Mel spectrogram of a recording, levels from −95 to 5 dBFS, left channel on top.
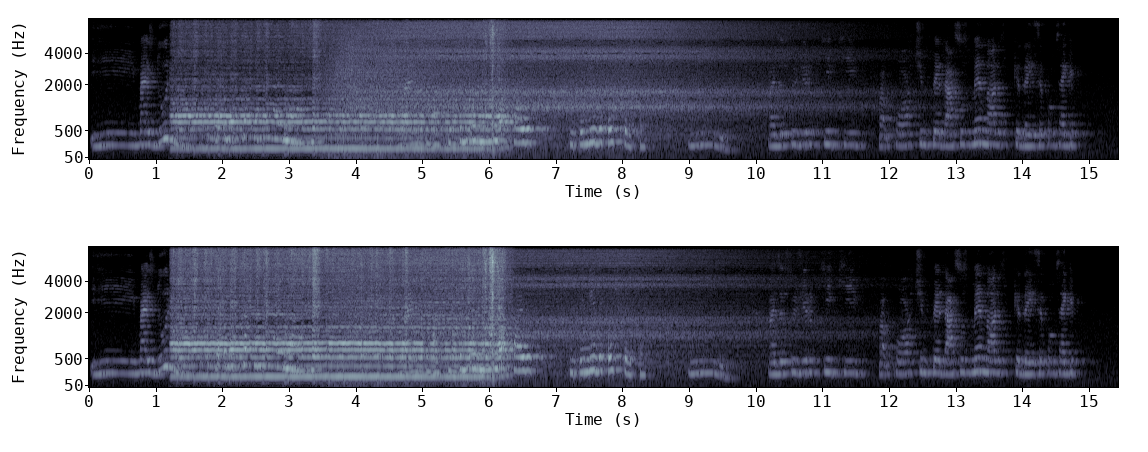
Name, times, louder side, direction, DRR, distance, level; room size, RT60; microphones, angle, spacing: voice 1, 0.0-2.2 4.6-5.6 9.0-9.7 10.2-14.8, right 1 dB, ahead, 1.7 m, -50 dB
sound 1, 1.2-6.4, right 7 dB, 55° right, 0.6 m, -33 dB
voice 2, 1.9-3.4 5.1-5.3 5.5-6.6 7.2-8.3, right 1 dB, 40° right, 1.0 m, -39 dB
sound 2, 3.3-11.9, left 5 dB, 30° left, 0.6 m, -47 dB
16.5 x 14.0 x 2.8 m
head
